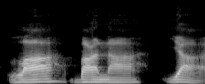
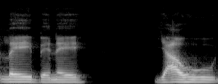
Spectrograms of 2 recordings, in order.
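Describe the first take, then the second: First: All the vowels are open 'a' sounds. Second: The vowels are 'e' sounds, ending in 'oo'. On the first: This is the ancient pronunciation. The speaker calls it right. "I'm pronouncing it in ancient Hebrew" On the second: This is a later, influenced pronunciation. The speaker calls it wrong. "not Le Bene Yahoo, not that this is still influenced"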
